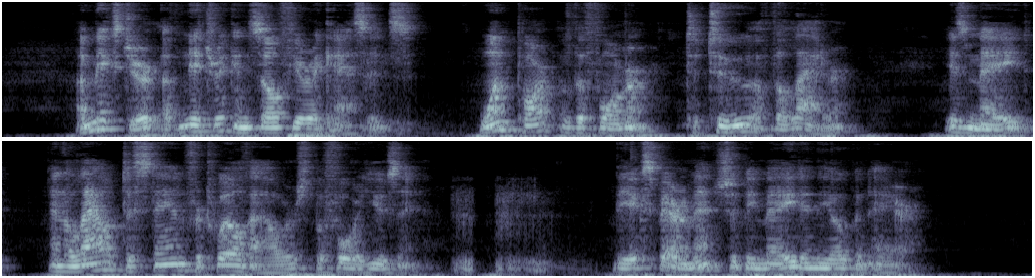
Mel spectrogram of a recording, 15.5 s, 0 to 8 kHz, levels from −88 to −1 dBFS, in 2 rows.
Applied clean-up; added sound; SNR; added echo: neural separator model SepFormer DNS4.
